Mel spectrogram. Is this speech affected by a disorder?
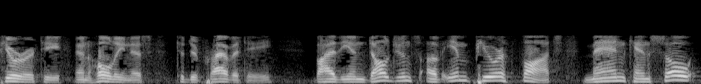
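No.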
